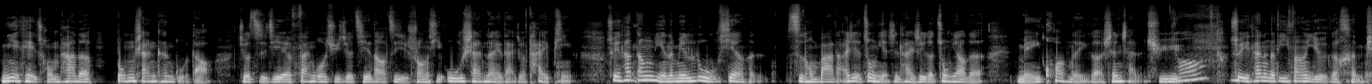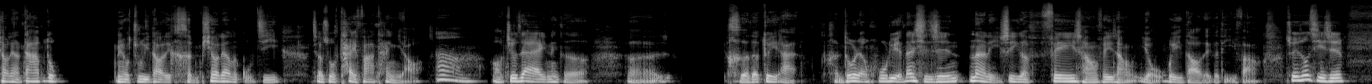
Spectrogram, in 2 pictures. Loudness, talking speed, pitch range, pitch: -20 LUFS, 320 characters per minute, 115-145 Hz, 130 Hz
